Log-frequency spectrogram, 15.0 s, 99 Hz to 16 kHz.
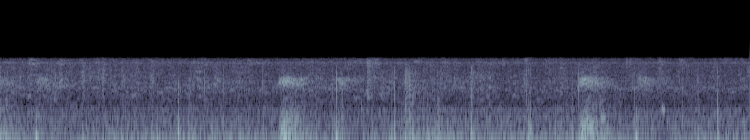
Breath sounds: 5.52-6.36 s: inhalation
6.53-7.29 s: exhalation
11.54-12.30 s: inhalation
12.64-13.40 s: exhalation

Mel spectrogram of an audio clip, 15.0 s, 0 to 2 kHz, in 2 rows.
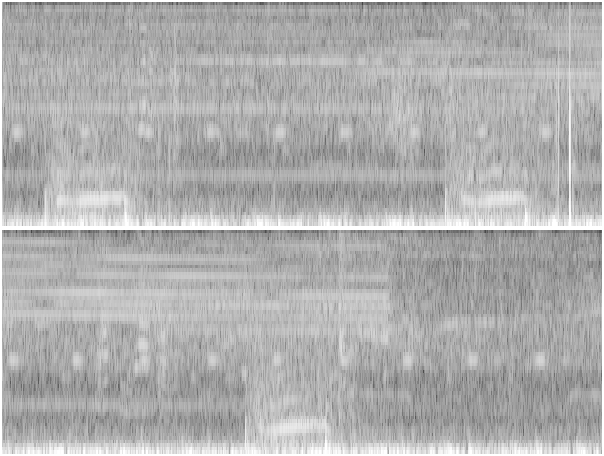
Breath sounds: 0.44-1.61 s: inhalation
0.44-1.61 s: wheeze
5.47-6.64 s: inhalation
5.47-6.64 s: wheeze
10.52-11.69 s: inhalation
10.52-11.69 s: wheeze

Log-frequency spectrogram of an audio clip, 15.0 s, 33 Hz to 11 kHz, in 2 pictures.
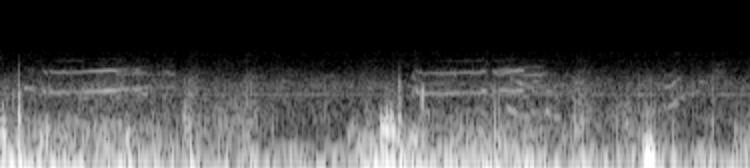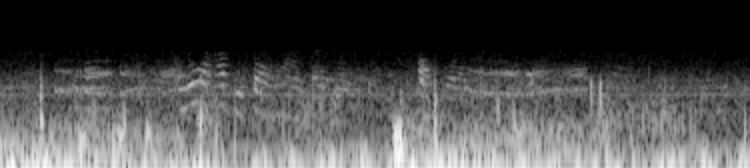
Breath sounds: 0.00-1.64 s: inhalation
0.13-1.76 s: stridor
1.67-2.76 s: exhalation
3.37-5.54 s: inhalation
4.06-5.55 s: stridor
5.55-7.00 s: exhalation
5.55-7.03 s: crackles
7.31-9.80 s: inhalation
7.80-9.11 s: stridor
9.80-11.36 s: exhalation
9.80-11.36 s: crackles
11.37-13.36 s: inhalation
11.86-13.56 s: stridor
13.37-15.00 s: exhalation

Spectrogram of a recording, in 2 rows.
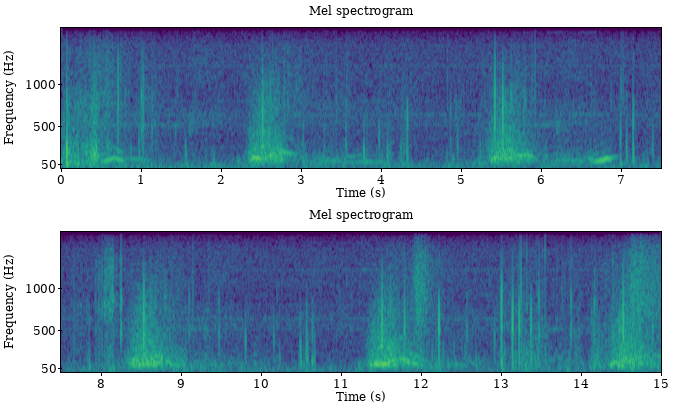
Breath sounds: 2.28-2.85 s: inhalation
2.28-2.85 s: rhonchi
5.28-5.94 s: inhalation
5.28-5.94 s: crackles
8.37-9.03 s: inhalation
8.37-9.03 s: crackles
11.33-12.12 s: inhalation
11.33-12.12 s: crackles
14.36-15.00 s: inhalation
14.36-15.00 s: crackles

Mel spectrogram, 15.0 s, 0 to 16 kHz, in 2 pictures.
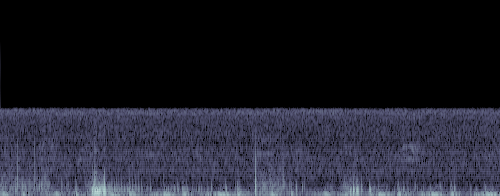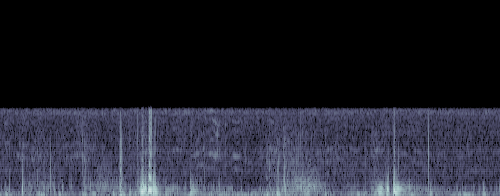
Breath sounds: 0.00-0.80 s: inhalation
1.27-2.31 s: exhalation
1.27-2.31 s: crackles
3.81-4.64 s: inhalation
5.08-5.90 s: exhalation
5.08-5.90 s: crackles
11.51-12.55 s: inhalation
11.51-12.55 s: crackles
13.01-13.90 s: exhalation

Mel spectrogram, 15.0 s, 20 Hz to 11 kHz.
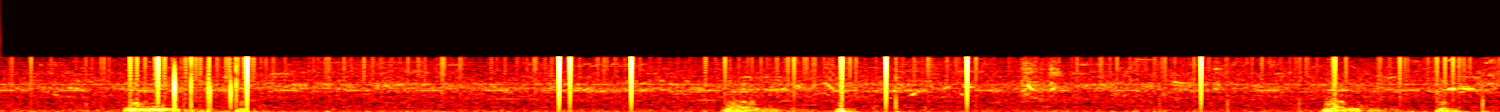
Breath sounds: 1.12-2.18 s: inhalation
1.12-2.18 s: crackles
2.22-2.56 s: exhalation
2.22-2.56 s: crackles
7.18-8.30 s: inhalation
7.18-8.30 s: crackles
8.30-8.64 s: exhalation
8.30-8.64 s: crackles
13.21-14.33 s: inhalation
13.21-14.33 s: crackles
14.35-14.84 s: exhalation
14.35-14.84 s: crackles

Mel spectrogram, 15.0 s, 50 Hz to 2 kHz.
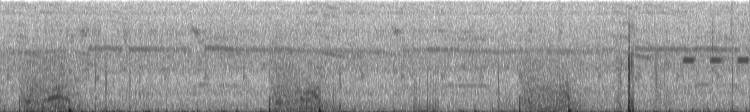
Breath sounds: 0.26-1.49 s: inhalation
0.26-1.49 s: wheeze
5.34-6.57 s: inhalation
5.34-6.57 s: wheeze
10.36-11.58 s: inhalation
10.36-11.58 s: wheeze

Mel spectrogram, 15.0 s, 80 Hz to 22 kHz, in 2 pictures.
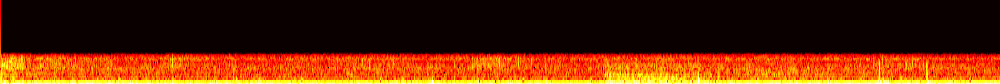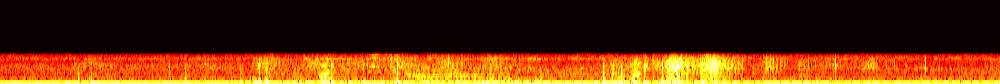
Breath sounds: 4.52-5.58 s: inhalation
5.56-6.49 s: exhalation
10.43-11.68 s: inhalation

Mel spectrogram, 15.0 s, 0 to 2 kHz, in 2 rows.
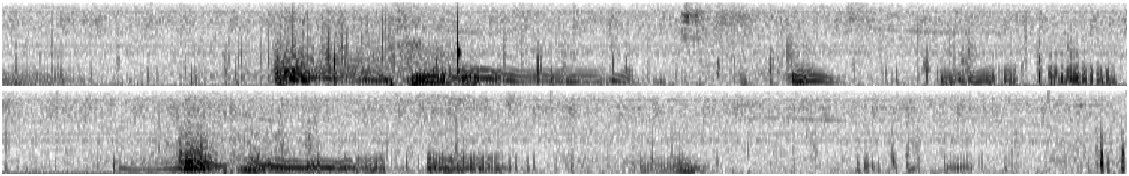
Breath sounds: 1.71-2.60 s: inhalation
1.71-2.60 s: crackles
2.71-3.61 s: exhalation
2.71-4.23 s: rhonchi
5.07-5.62 s: rhonchi
8.18-10.21 s: rhonchi

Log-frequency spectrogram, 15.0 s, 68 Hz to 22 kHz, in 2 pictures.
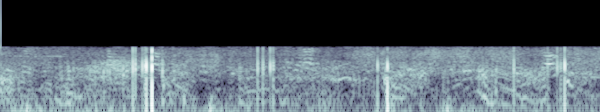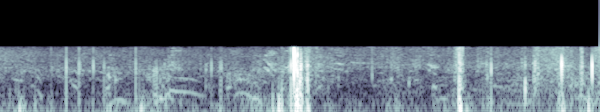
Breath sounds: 0.00-0.38 s: wheeze
0.00-0.39 s: exhalation
0.44-1.47 s: wheeze
0.46-1.47 s: inhalation
1.50-2.02 s: exhalation
1.51-2.00 s: crackles
2.86-4.24 s: wheeze
2.88-4.26 s: inhalation
4.67-5.37 s: wheeze
4.68-5.37 s: exhalation
5.63-6.90 s: wheeze
5.63-6.92 s: inhalation
6.92-7.59 s: wheeze
6.96-7.57 s: exhalation
9.38-10.07 s: inhalation
9.38-10.07 s: wheeze
10.24-11.09 s: exhalation
10.24-11.09 s: wheeze

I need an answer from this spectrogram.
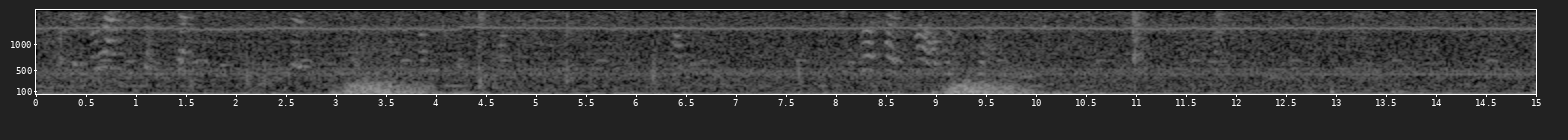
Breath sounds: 2.83-3.95 s: inhalation
3.94-4.89 s: exhalation
8.84-9.87 s: inhalation
9.90-10.87 s: exhalation

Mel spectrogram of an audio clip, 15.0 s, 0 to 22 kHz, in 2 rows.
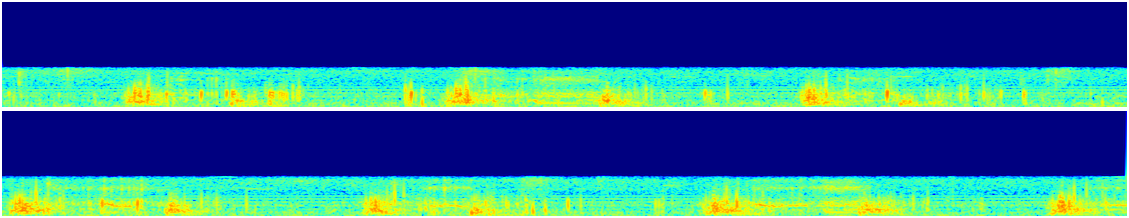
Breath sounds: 0.72-1.42 s: inhalation
0.72-1.42 s: crackles
1.43-2.12 s: exhalation
1.43-2.12 s: crackles
2.81-3.95 s: inhalation
3.48-4.35 s: wheeze
3.92-4.46 s: exhalation
5.26-5.88 s: inhalation
5.26-5.88 s: crackles
8.13-8.52 s: wheeze
9.89-10.65 s: inhalation
10.30-10.74 s: wheeze
10.63-11.58 s: exhalation
12.12-12.92 s: inhalation
12.48-12.94 s: wheeze
12.91-13.91 s: exhalation

